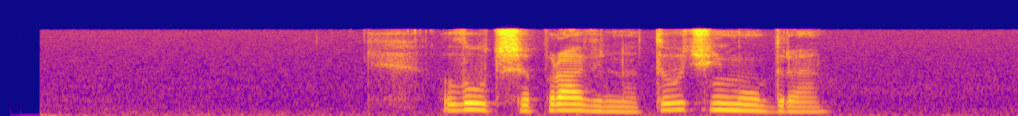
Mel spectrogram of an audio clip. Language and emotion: Russian, neutral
